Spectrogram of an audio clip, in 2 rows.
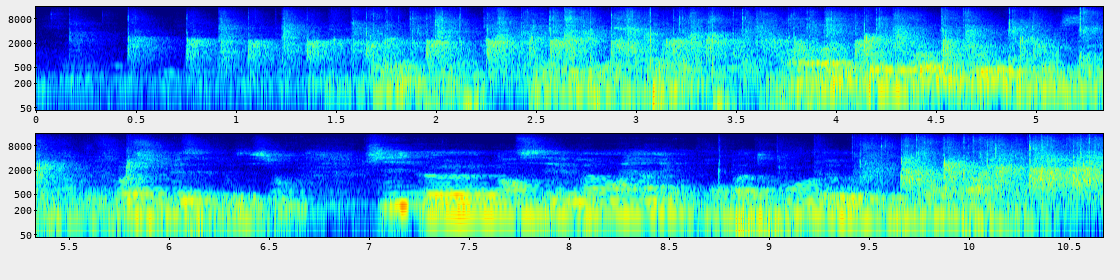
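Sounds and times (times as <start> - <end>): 
scattered audience applause: 0.0 - 6.0, 9.3 - 10.6
speech: 6.1 - 10.3.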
